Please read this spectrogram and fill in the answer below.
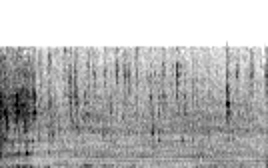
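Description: Water running and trickling faintly and steadily in a stainless-steel sink.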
